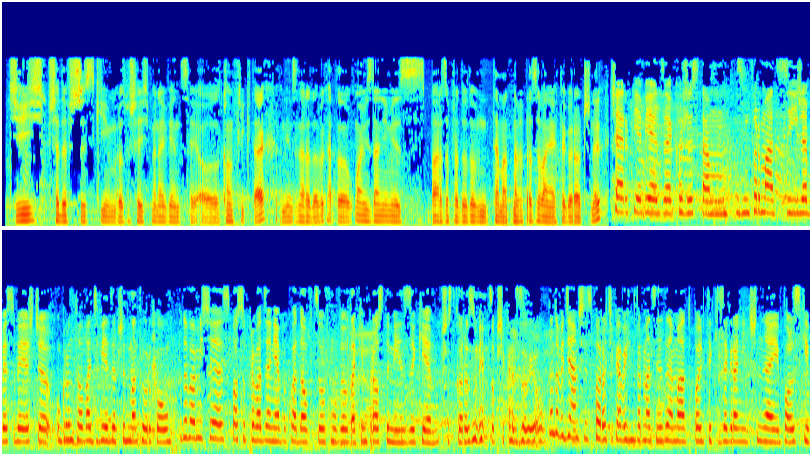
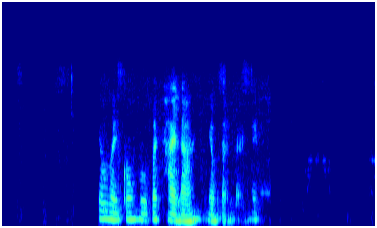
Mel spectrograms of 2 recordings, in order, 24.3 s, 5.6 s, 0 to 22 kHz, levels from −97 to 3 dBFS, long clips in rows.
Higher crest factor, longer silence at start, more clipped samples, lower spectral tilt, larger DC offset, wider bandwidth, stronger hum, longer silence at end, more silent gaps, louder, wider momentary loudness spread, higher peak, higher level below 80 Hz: second, 14 dB vs 26 dB; second, 0.05 s vs 1.45 s; neither; about the same, -4 dB/octave vs -5 dB/octave; first, 0.2% vs under 0.1%; about the same, 8 kHz vs 7.6 kHz; neither; about the same, 0 s vs 0 s; second, none vs 4.19-4.29 s, 4.99-5.08 s, 5.36-5.48 s; first, -17 LUFS vs -52 LUFS; second, 6 LU vs 16 LU; first, -2 dBFS vs -30 dBFS; first, -44 dBFS vs -84 dBFS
